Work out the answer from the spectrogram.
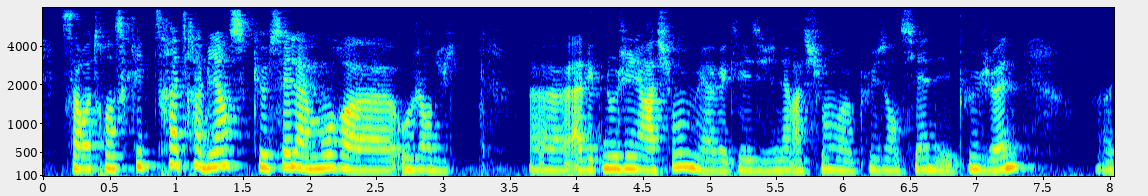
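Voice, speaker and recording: A woman chatting casually to camera at home about books she was given, filling pauses with hesitations. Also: medium pitch. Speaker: book vlogger. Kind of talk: casual book haul chat.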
